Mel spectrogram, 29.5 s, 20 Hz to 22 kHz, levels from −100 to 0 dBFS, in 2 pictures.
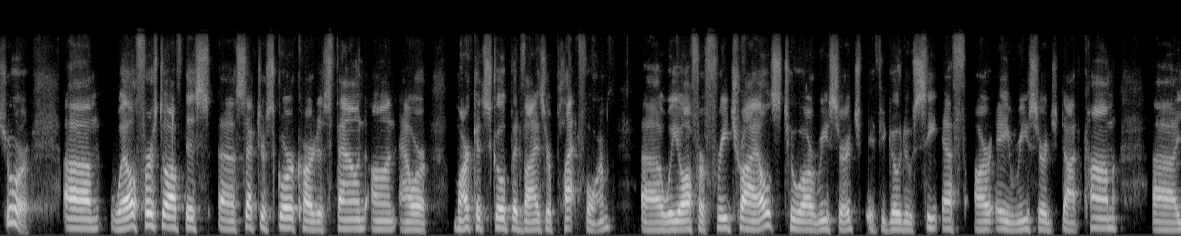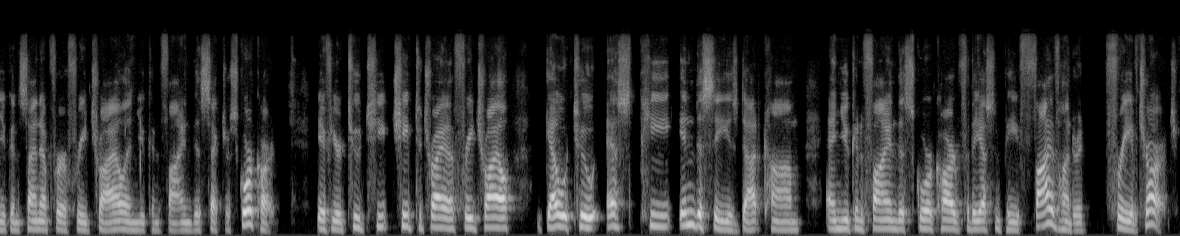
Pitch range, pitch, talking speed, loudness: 135-170 Hz, 150 Hz, 145 wpm, -28 LUFS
